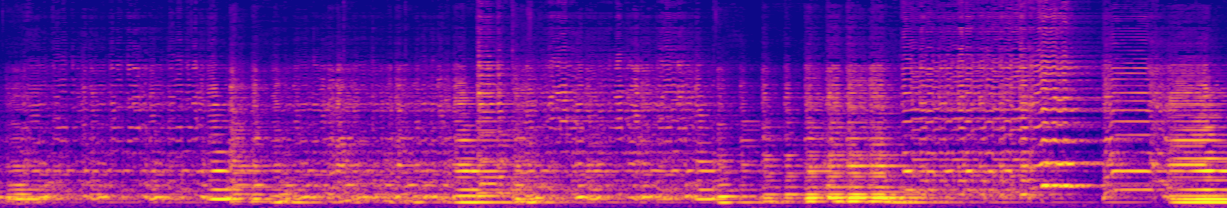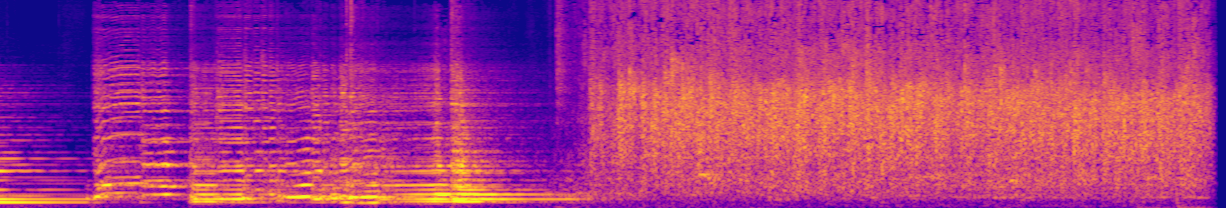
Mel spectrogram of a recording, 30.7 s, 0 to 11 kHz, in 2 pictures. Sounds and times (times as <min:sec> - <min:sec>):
Double bass: 0:00.0 - 0:22.4
Cello: 0:00.0 - 0:22.5
Classical music: 0:00.0 - 0:22.6.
